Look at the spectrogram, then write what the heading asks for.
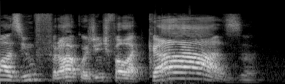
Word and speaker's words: casa: A gente fala casa.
